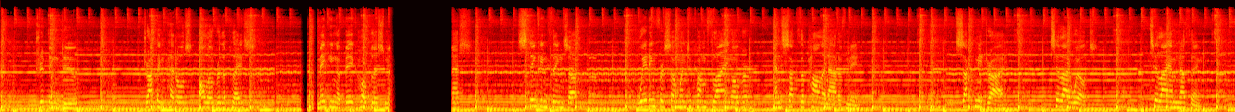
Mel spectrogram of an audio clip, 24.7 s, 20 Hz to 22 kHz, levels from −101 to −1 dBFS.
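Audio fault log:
5.47–6.37 s, repeated stalls (stutter): five brief gaps, longest 132 ms, filled by continuing the last sound; about 29% of the span is concealed, so it drags and stutters.
7.78–9.05 s, call audio freeze: playback halts for 1.25 s, the held sound fading to near silence, likely from packets delayed in transit, then resumes where it stopped.
16.90–18.95 s, jitter buffer speed-up: audio runs at 104% speed with pitch unchanged as the receiver trims roughly a tenth of a second of pitch periods.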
